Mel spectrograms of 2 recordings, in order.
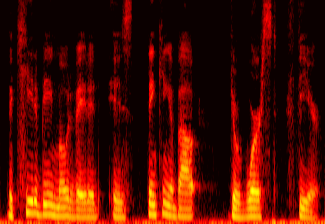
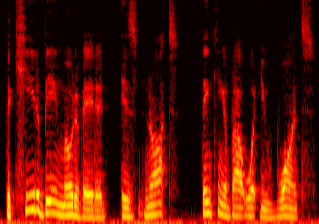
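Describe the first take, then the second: First: Teacher slowing on "your worst fear" to drive home a point; stressed point. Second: "what you want" slowed right down; teacher slowing on "what you want" to drive home a point; stressed point. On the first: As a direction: draw out "your worst fear" to hammer the message. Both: Shown as a demonstration. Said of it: "I'm gonna stress my point".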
